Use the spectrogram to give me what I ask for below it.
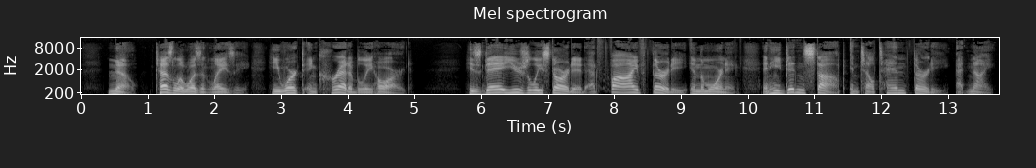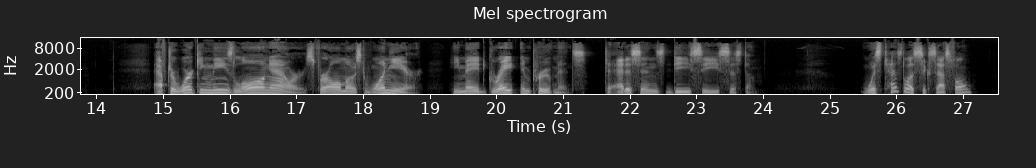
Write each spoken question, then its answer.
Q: Was Tesla successful?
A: Yes, he was successful. He made great improvements to Edison's DC system.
